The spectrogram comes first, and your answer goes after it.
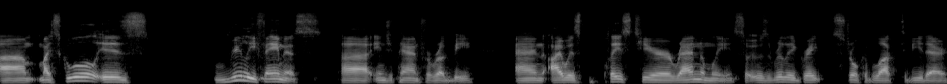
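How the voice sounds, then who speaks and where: Moderate pace and ordinary pitch variation with a Canadian accent, in a very clean recording over a silent background. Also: man, fairly low pitch for a man. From Canada (Edmonton, Alberta). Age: 40s. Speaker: English teacher. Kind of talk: presentation talk. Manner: halting, many fillers.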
